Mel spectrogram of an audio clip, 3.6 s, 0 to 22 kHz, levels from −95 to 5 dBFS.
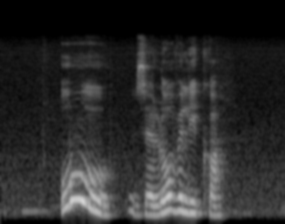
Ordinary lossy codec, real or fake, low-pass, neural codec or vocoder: none; real; none; none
